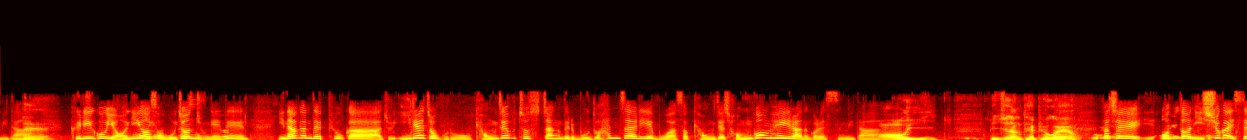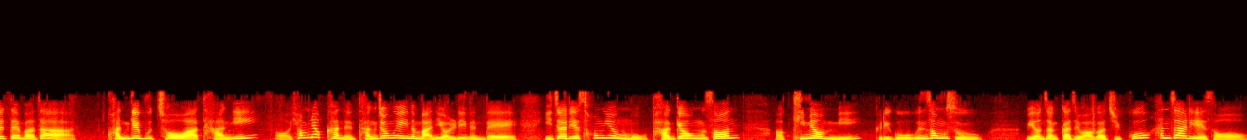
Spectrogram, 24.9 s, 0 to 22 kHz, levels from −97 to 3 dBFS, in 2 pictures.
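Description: From 1.22 to 2.31 s, a delayed copy of the speech trails the original by about 352 ms. It is nearly as loud as the direct sound. This is an echo leak, likely from a far-end loudspeaker whose echo canceller let some of its microphone pickup back into the call. At 3.18 s, a brief concealed Bluetooth headset packet loss occurs. About 15 ms of audio went missing between headset and phone. The receiver filled the gap by repeating recent waveform. The echo leak returns at 9.49 to 9.86 s, 10.38 to 11.19 s, 11.57 to 11.80 s and 12.04 to 12.14 s. The delay is now about 404 ms. The level rises and falls, from faint to nearly full strength. From 18.10 to 18.13 s, a second concealed packet loss covers about 22.5 ms, which fits three lost frames. It is short, but it sounds like a held buzzy tone, with a small warble where the speech returns. Around it, the mSBC headset codec carries the speech up to 8 kHz with light grain.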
